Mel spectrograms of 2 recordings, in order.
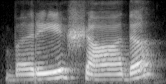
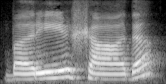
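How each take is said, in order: The two takes are said the same way.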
